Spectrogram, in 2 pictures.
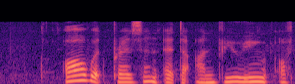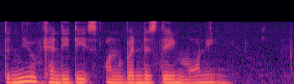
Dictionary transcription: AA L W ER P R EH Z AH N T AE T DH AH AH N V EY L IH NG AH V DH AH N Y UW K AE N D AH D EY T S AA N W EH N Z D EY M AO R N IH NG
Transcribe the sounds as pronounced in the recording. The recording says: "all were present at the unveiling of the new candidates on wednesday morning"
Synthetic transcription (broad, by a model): AA L W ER P R EH Z AH N T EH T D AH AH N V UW IH NG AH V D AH N Y UW K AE N D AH D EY T S AA N W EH N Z D EY M AO N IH NG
